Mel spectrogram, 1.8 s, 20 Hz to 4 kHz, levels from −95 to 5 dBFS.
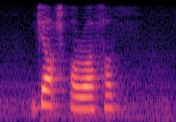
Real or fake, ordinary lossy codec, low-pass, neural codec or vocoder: fake; none; 3.6 kHz; codec, 16 kHz, 0.5 kbps, FunCodec, trained on LibriTTS, 25 frames a second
